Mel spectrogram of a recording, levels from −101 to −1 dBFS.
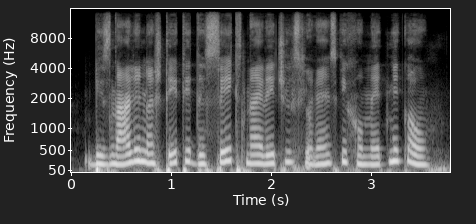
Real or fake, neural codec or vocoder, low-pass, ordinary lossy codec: fake; codec, 44.1 kHz, 2.6 kbps, SNAC; 14.4 kHz; none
